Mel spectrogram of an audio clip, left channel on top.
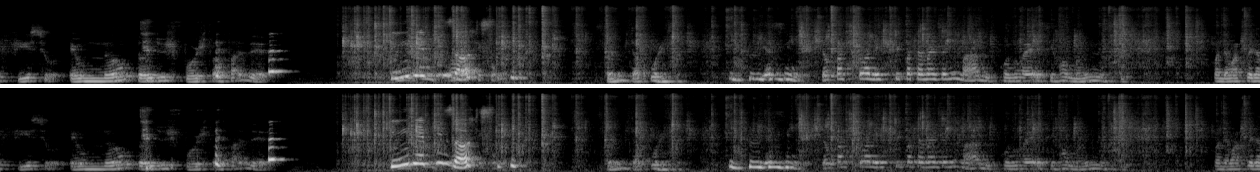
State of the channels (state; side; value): normal; both; correlation 0.58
